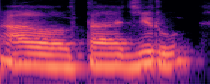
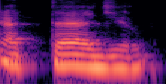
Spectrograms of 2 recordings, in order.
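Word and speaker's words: التاجر: Attajiru misalnya bukan altajiru tapi attajiru.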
